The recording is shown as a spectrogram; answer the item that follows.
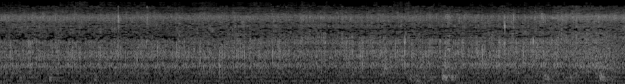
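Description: Chopped Malabar spinach (puroi) stalks sizzle steadily in hot oil in a frying pan, a dense, even crackle with occasional clicks from stirring, close and continuous with no talking.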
